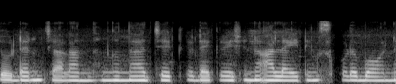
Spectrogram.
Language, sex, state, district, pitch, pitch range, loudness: Telugu, female, Andhra Pradesh, Krishna, 190 Hz, 185-195 Hz, -14 LUFS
